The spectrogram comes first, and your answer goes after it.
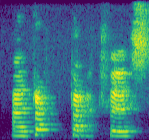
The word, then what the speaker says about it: Bratwurst: Bratwurst, and the fact that I pronounced the W like a V, like Volkswagen, isn't it?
